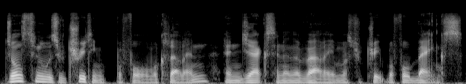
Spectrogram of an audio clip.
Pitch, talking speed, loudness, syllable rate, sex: 95 Hz, 180 wpm, -19 LUFS, 6.2 syllables/s, male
